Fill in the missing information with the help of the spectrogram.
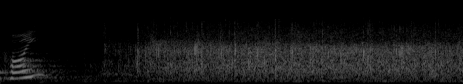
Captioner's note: audience applauding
